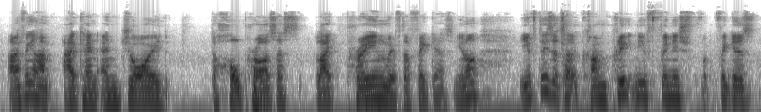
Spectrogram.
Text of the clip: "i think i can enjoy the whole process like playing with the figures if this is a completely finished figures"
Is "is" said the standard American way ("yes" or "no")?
no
